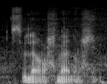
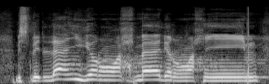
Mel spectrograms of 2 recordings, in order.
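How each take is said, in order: First: It is recited quietly, almost silently. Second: It is recited loudly and clearly.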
